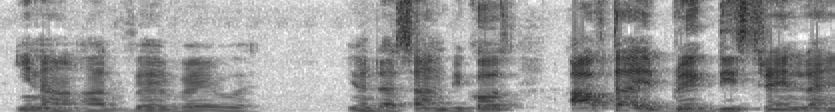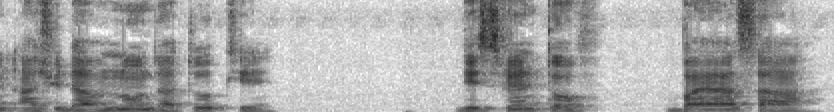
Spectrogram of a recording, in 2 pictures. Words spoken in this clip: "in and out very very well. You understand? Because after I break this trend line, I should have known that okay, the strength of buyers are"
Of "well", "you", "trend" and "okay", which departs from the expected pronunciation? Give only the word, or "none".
none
